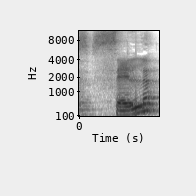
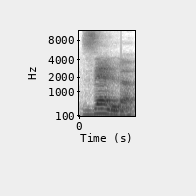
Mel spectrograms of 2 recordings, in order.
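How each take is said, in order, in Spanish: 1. El primer sonido es una s sorda, sin vibración. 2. El primer sonido es una z sonora, con vibración. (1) "No, no es cel" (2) "Tiene esa vibración"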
